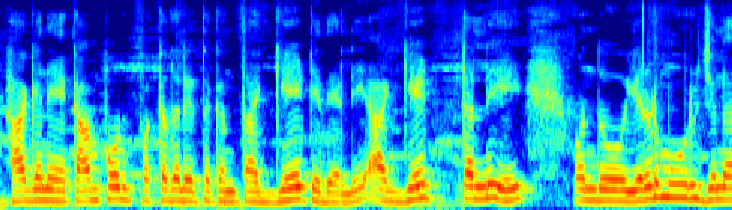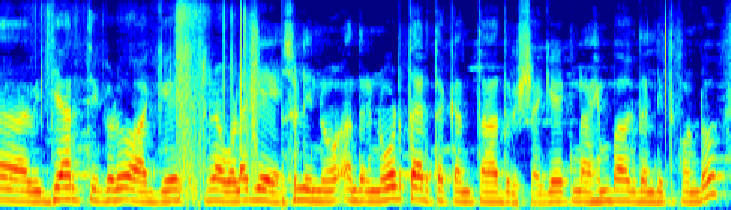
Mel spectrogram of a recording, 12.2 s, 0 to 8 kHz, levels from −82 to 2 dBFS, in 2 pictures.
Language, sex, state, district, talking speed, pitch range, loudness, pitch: Kannada, male, Karnataka, Bellary, 110 wpm, 145-165 Hz, -18 LUFS, 150 Hz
